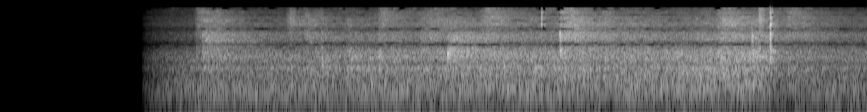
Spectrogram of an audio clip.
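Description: Large hailstones pelting window glass in a heavy storm: a dense, steady roar with sharp clicks of single stones striking, starting abruptly just under a second in.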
